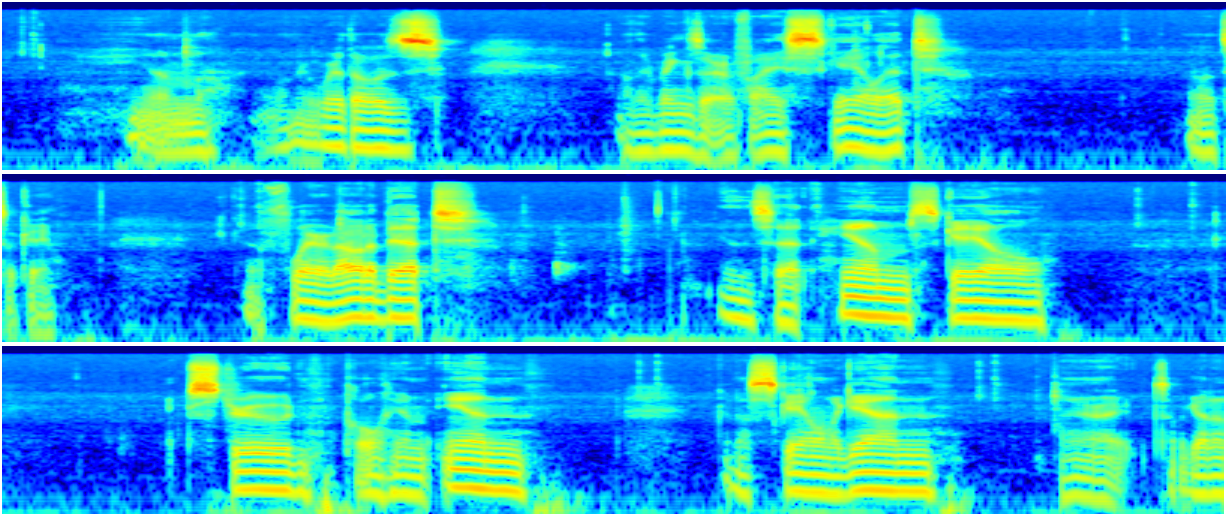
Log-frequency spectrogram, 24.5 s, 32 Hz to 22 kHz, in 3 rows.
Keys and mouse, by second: 0.2 click, 1.2 click, 5.5 s, 10.5 click, 12.2 i, 14.1 s, 17.7 e, 21.5 s, 23.4-24.4 drag.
